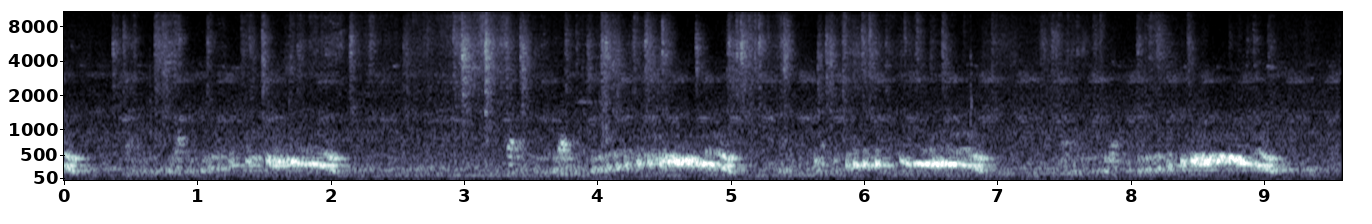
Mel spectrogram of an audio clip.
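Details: Threat cooing by a dry pigeon toward a wet one after a bath, the cooer making itself look bigger; deep rounded coos rising and falling, five phrases, some scuffling and faint voices behind.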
